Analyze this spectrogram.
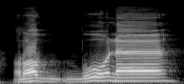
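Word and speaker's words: رَبُّنَا: Qalu rabbuna, ra-nya tebal, rabbuna.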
